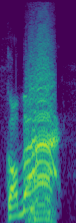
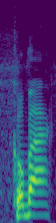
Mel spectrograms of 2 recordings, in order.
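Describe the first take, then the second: First: The command is said loudly. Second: The command is said softly. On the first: There is no room left to escalate. The speaker calls it wrong. "If you start out with, ... You can't get any louder" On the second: There is room left to escalate. The speaker calls it right. "I want to be as soft as possible"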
